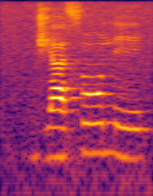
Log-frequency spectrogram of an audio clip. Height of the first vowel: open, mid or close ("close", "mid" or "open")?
open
